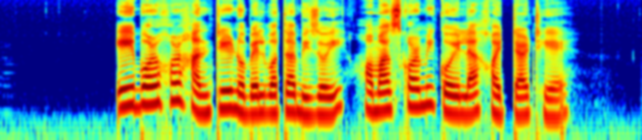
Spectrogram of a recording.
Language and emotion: Assamese, neutral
